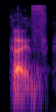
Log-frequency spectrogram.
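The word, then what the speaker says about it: Kuijf: Does anybody know how to pronounce Coif? Coif? Kaif? Kaif.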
